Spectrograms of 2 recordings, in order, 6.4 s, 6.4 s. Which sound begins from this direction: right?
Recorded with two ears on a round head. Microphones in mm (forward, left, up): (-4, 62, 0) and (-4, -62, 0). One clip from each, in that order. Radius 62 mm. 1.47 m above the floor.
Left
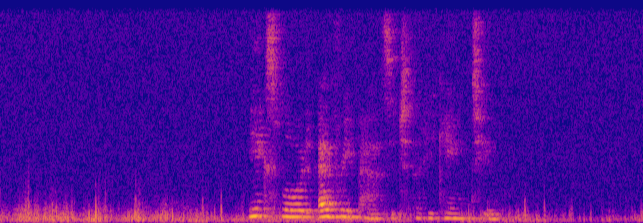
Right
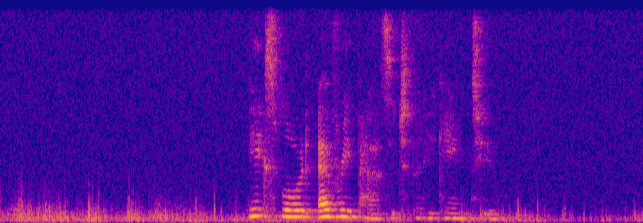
A woman speaking, at 2.5 s.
